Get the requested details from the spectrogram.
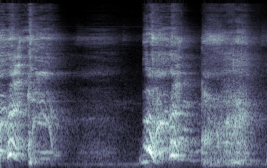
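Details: Adult with flu-like illness, in the chest and with a sinus infection, per own account; three harsh, throaty, congested coughs, the first two close together, then a pause and a third.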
